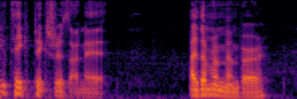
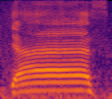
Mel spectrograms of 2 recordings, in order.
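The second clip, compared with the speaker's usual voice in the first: squealed yes, then a sharp gasp; high excited shriek then gasp; 11 semitones higher, 4 dB louder than usual. Real, not acted. Vlogger thrilled at the iPod Nano, squealing.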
